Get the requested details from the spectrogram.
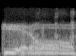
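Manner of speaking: mock yelling, rasped out like an evil beast. Retelling yelling at a child climbing on her back: imitating yelling like an evil beast. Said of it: "yelling at her".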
